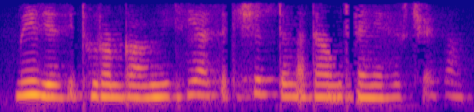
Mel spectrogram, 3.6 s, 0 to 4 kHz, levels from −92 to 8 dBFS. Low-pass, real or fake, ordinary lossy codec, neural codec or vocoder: 3.6 kHz; fake; AAC, 16 kbps; codec, 16 kHz, 0.5 kbps, X-Codec, HuBERT features, trained on balanced general audio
